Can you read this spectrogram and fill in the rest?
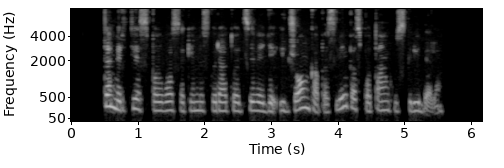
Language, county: Lithuanian, Kaunas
